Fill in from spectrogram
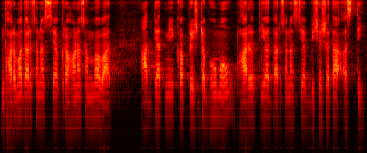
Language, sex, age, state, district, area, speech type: Sanskrit, male, 18-30, West Bengal, Paschim Medinipur, urban, spontaneous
